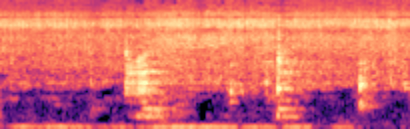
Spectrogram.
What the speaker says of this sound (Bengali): আলু সেদ্ধটা দিয়ে ভালো করে কষিয়ে নিতে হবে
